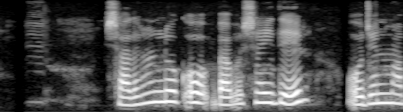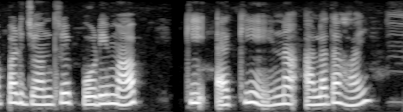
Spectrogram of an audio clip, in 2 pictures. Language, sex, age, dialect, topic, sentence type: Bengali, female, 25-30, Northern/Varendri, agriculture, question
